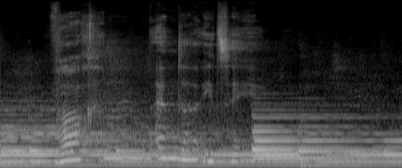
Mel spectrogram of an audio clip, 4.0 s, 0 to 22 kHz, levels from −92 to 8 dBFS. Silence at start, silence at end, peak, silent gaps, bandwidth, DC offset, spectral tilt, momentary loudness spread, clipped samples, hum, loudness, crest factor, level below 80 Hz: 0 s; 0 s; -14 dBFS; none; 19 kHz; under 0.1%; -6.5 dB/octave; 6 LU; under 0.1%; none; -29 LUFS; 14 dB; -52 dBFS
